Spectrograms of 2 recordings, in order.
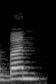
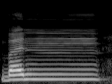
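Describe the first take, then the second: First: The n sound is hidden, going into the nose. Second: The n sound is drawn out and stretched. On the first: The speaker calls it right. "नाक में आवाज़ चली गई" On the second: The speaker calls it wrong. "इसको खींच खींच के पढ़ते थे"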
